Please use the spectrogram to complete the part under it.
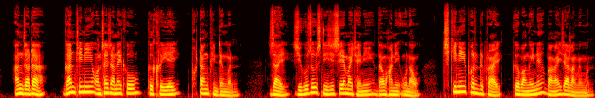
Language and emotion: Bodo, neutral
